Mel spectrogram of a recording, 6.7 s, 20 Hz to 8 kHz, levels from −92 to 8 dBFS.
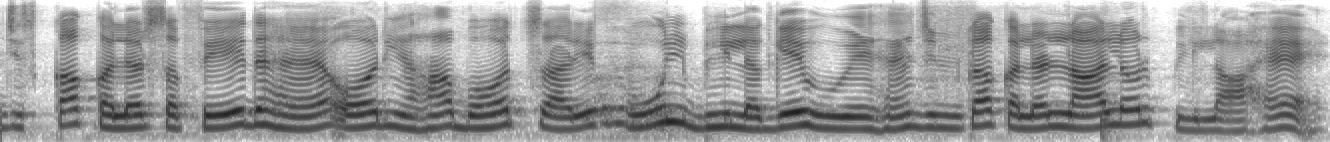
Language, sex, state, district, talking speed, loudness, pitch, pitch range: Hindi, female, Uttar Pradesh, Saharanpur, 170 wpm, -16 LUFS, 235 Hz, 220-260 Hz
